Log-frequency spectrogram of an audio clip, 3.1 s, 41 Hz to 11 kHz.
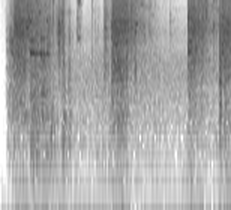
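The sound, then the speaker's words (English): Glass bottles smashed for recycling: several loud, harsh shattering crashes in quick succession, with tinkling breakage between the heavy bursts and no voices. “This is not the sound of destruction, but of industry. The bottles are sold at £11 a ton to a factory in Ringsend.”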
